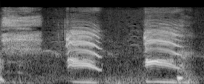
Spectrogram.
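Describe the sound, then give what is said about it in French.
A person imitates crow cawing, with a few harsh, raspy caw calls, each a loud, rough burst that breaks off sharply, separated by short gaps. “On dirait plutôt un corbeau, c'est un corbeau ça.”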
